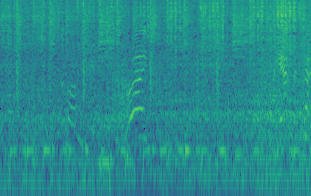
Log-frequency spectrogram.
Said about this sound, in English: the brothers are having trouble starting their pesky lawnmower engines.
